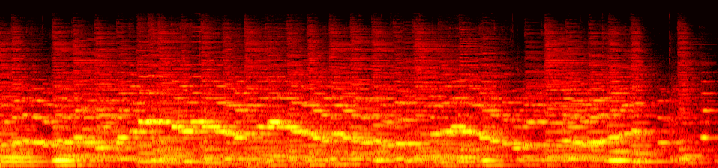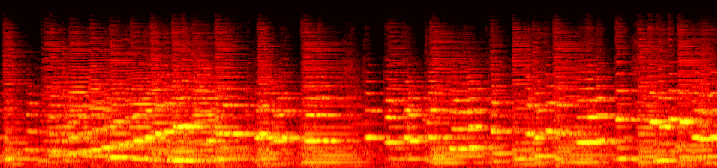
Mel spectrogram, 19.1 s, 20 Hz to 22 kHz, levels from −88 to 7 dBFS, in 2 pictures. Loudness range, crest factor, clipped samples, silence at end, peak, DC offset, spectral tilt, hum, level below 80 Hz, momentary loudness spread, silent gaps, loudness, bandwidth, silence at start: 5 LU; 16 dB; under 0.1%; 0 s; -4 dBFS; under 0.1%; -6.5 dB/octave; none; -50 dBFS; 10 LU; none; -20 LUFS; 13 kHz; 0 s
